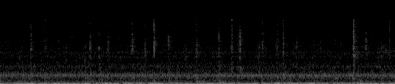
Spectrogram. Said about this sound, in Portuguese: Apertei um tab, agora vou digitar a minha senha.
